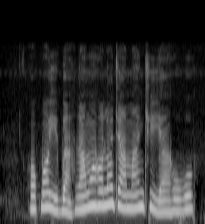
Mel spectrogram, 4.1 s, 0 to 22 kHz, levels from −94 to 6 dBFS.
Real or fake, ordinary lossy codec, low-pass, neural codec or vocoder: real; AAC, 64 kbps; 10.8 kHz; none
